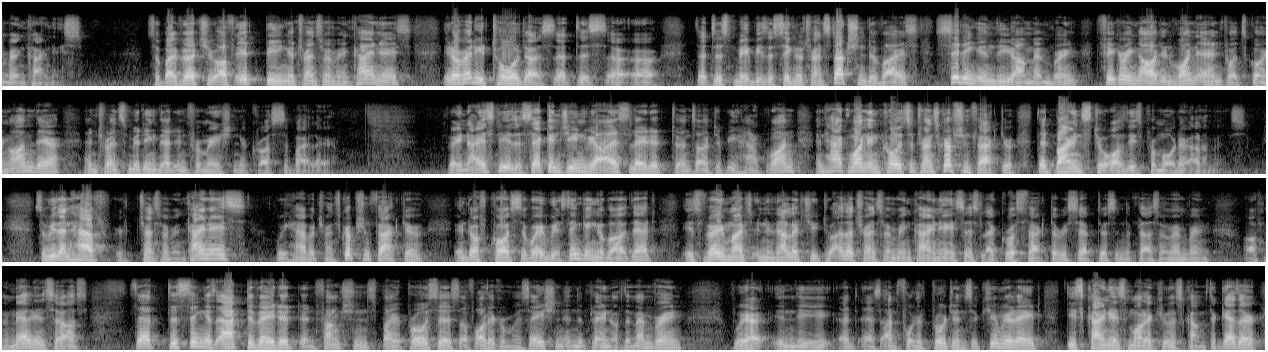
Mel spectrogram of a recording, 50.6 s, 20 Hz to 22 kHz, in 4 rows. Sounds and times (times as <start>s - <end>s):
Speech: 0.0s - 16.0s, 17.1s - 50.5s.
